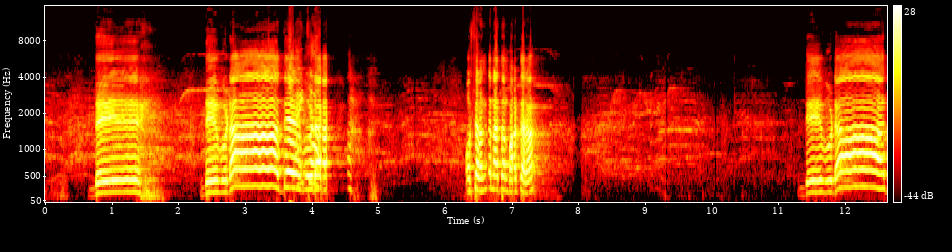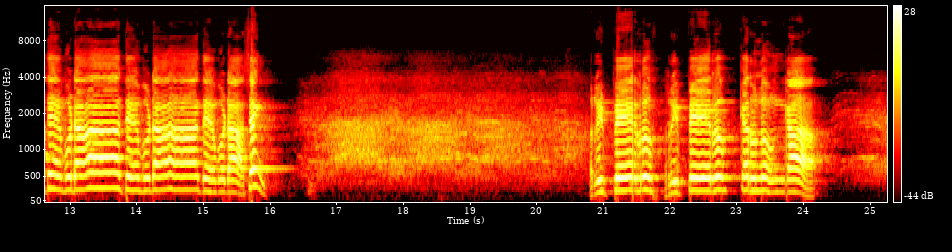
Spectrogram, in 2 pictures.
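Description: A man sings with feeling into a microphone, heard through loudspeakers.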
